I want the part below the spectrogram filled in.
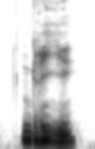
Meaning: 1. to toast (cook with a toaster) 2. to grill (cook with a grill) 3. to toast (heat up, said of e.g. skin) 4. to smoke (a cigarette)
- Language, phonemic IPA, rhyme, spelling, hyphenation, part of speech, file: French, /ɡʁi.je/, -e, griller, gril‧ler, verb, Fr-griller.ogg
